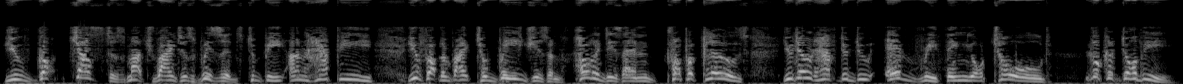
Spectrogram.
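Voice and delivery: high, passionate appeal; rallying the elves, fired up; crying out. A narrator's reading. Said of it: "Hermione cried".

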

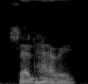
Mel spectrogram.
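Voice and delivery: usual speaking voice

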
